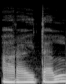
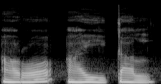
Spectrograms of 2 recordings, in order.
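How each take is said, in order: First: The middle vowels run together without a break. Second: The middle vowels are separated by a catch. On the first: The speaker calls it wrong. "আরাই তাল বলা যাবে না" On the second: The speaker calls it right.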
